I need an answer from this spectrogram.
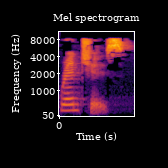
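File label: "wrenches", English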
